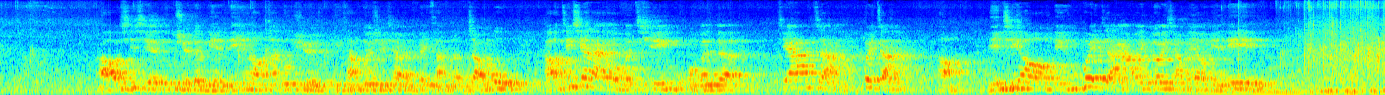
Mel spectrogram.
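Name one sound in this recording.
A young woman speaks with animation through a microphone over loudspeakers.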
